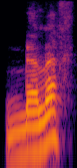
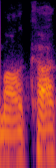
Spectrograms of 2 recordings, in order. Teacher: Melech gets stressed on the first syllable. Malka gets stressed on the second, the last syllable.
